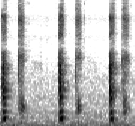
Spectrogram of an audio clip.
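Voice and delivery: "ak" stopped firmly, short puff; syiddah letter. Shown as a demonstration. Teacher repeats the syiddah letter, stopped "ak". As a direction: shut off "ak" before the brief airy release. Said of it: "Dia adalah huruf syiddah".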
